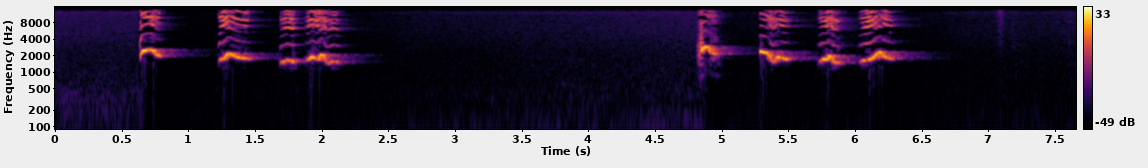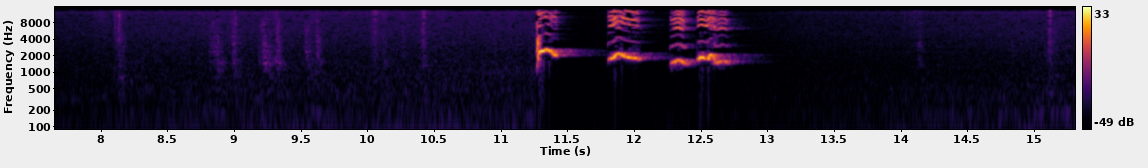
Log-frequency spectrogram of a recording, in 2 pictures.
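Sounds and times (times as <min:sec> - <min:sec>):
Erythrura psittacea red-throated parrotfinch call notes: 0:00.6 - 0:02.4, 0:04.8 - 0:06.6, 0:11.2 - 0:13.0.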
